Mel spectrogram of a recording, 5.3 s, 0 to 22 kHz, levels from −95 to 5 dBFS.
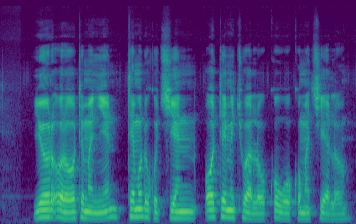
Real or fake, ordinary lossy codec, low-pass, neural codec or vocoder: real; none; 19.8 kHz; none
